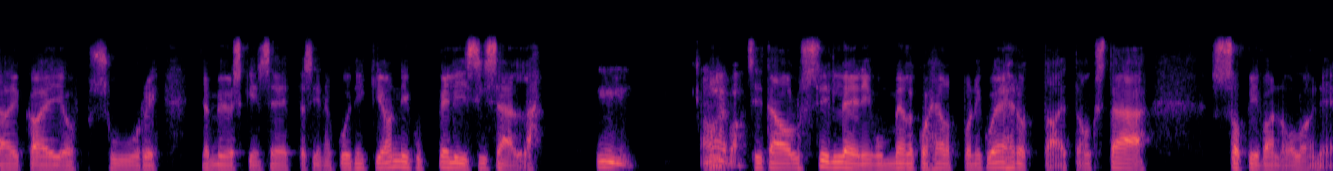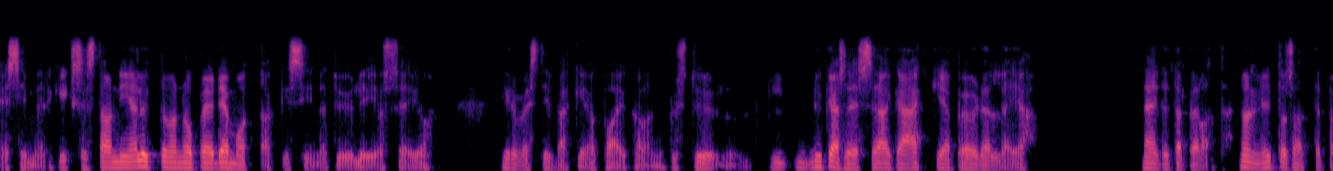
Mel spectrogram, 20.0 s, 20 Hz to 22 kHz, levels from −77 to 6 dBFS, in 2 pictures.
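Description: It's a speech recording with Opus voice compression running the whole way through. Nothing gets past about 8.8 kHz, so it sounds muffled, and the coarse excitation coding makes the voice hoarse and a bit robotic. That heavy damage points to wideband SILK at roughly 10 kbps.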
